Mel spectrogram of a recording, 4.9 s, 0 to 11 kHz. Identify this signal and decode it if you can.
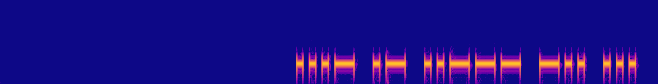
Morse code, heard as a keyed tone, about 25 wpm, 690 Hz. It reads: VA2DS
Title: DXCC-100 Call Signs - 5 Characters - 25wpm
